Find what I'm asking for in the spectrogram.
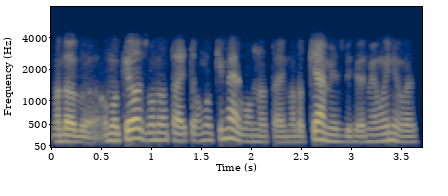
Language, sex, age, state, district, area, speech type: Kashmiri, male, 45-60, Jammu and Kashmir, Budgam, urban, conversation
